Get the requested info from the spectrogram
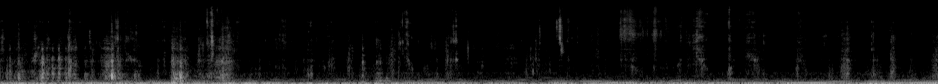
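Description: Close-up mouth sounds of chewing McDonald's chicken nuggets: repeated crisp crunches of the fried breading with wet chewing in between, over a low steady hum.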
